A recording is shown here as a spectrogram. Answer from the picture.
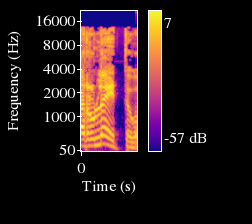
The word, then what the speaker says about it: roulette: E quindi si gioca la roulette con l'accento sulla O, giusto? – Ma più o meno sì.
